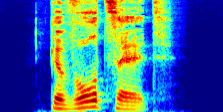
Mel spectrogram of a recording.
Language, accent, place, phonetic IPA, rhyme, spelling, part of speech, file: German, Germany, Berlin, [ɡəˈvʊʁt͡sl̩t], -ʊʁt͡sl̩t, gewurzelt, verb, De-gewurzelt.ogg
- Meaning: past participle of wurzeln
